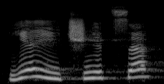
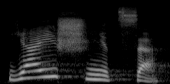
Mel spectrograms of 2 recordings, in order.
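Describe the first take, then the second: First: Every letter is sounded exactly as written. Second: It is sounded in natural everyday pronunciation. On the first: "Сначала орфографически, как оно пишется" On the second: "а затем орфоэпически"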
